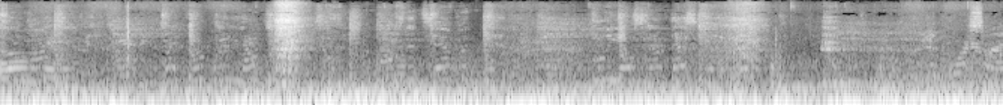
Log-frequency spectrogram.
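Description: Road noise inside a moving car's cabin: a steady low rumble from the engine and tyres, with short rushing swells about two and a half and six seconds in.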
